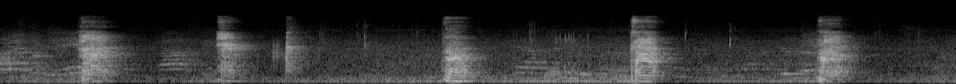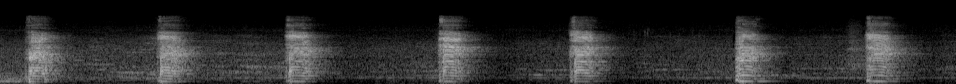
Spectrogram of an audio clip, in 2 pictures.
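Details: Dog with kennel cough: repeated harsh, honking coughs with a retching quality, about 13 bursts at regular intervals.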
